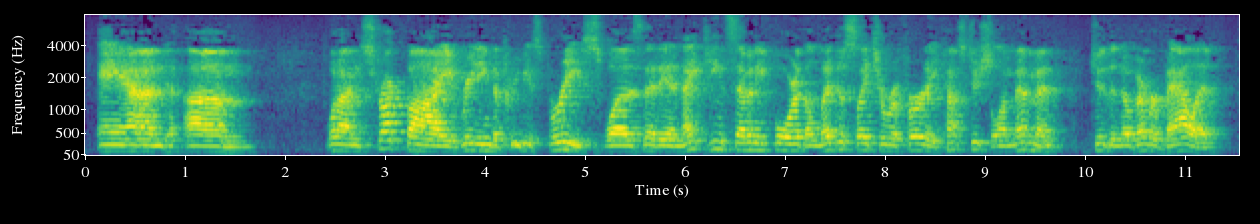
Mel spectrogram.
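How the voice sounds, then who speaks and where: A man talks at a moderate pace and medium pitch with ordinary pitch variation, with audible room echo and noticeable background noise. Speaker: activist arguing his own case in court. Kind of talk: courtroom oral argument. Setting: courtroom. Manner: loud.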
